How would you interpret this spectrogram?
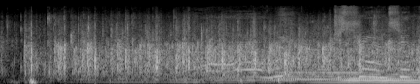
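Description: An audience applauds a speaker at the end of a presentation, a dense wash of many hands clapping at a fairly loud, even level that builds slightly and holds, with a low steady hum underneath.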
